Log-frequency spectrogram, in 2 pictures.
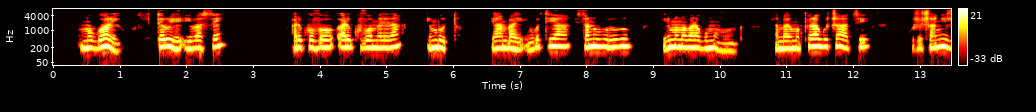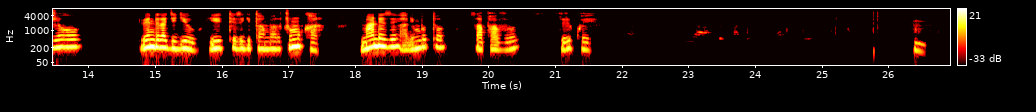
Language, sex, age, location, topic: Kinyarwanda, female, 50+, Musanze, agriculture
